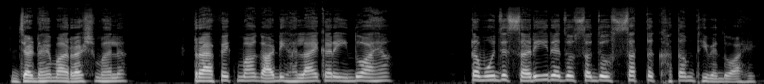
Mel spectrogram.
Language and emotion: Sindhi, sad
